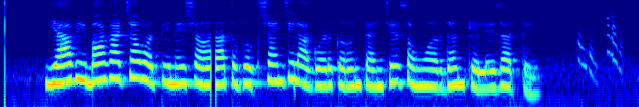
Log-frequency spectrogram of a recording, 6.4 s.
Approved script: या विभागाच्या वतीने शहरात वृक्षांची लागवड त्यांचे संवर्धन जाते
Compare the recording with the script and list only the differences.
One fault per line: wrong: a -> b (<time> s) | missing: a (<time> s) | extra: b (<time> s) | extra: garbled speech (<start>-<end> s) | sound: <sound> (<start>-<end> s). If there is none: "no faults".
sound: dropout (2.1-2.2 s)
extra: करून (3.3 s)
extra: केले (4.7 s)
sound: chirp (5.8-6.3 s)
